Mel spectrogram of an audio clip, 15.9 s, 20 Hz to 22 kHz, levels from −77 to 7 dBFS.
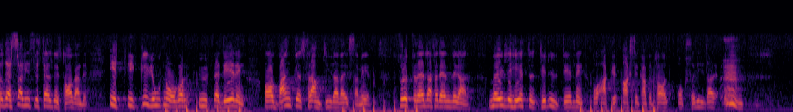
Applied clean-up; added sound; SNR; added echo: none; Knock; 8 dB; none.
